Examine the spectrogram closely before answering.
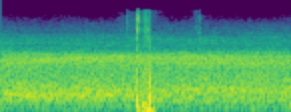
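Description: A football is struck with a dull thud.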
